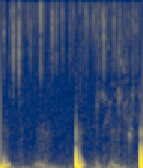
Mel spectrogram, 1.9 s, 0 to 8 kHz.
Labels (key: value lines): label: biophony, double pulse
recorder: SoundTrap 300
